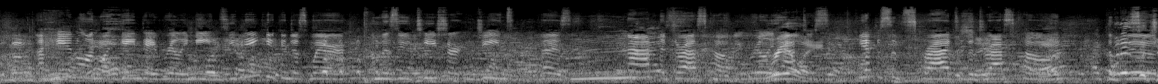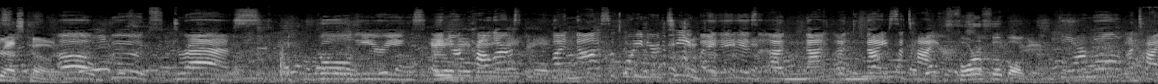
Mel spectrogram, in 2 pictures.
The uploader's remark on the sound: On location in Normal, IL from Medici’s.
